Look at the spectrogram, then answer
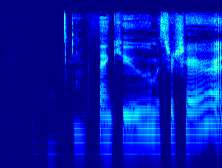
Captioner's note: speaking French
